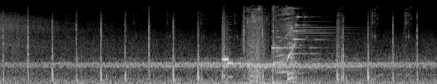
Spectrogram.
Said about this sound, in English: I think that car just crashed because it hit the pothole. That's funny.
